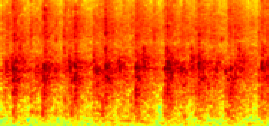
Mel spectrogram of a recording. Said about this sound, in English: So I think let's just give the biggest round of applause to our military and the ones who have died in serving this country.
